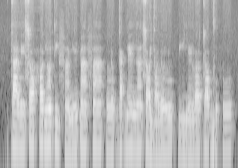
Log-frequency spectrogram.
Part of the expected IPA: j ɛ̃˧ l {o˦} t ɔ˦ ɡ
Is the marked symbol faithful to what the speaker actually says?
no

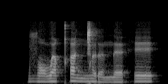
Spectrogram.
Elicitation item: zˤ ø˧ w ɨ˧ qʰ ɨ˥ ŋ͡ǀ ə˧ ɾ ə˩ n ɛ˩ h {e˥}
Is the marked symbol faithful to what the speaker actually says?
yes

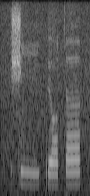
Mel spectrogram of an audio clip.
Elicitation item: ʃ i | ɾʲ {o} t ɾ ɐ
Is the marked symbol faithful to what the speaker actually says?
no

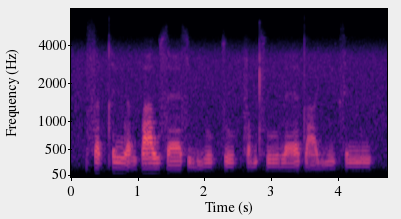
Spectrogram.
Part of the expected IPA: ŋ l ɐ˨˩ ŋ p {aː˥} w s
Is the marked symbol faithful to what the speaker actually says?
yes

